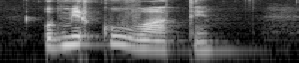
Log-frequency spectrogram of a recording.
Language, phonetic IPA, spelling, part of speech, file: Ukrainian, [ɔbmʲirkʊˈʋate], обміркувати, verb, Uk-обміркувати.ogg
- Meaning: to think over, to ponder, to consider, to cogitate, to reflect, to deliberate (on/upon/over)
